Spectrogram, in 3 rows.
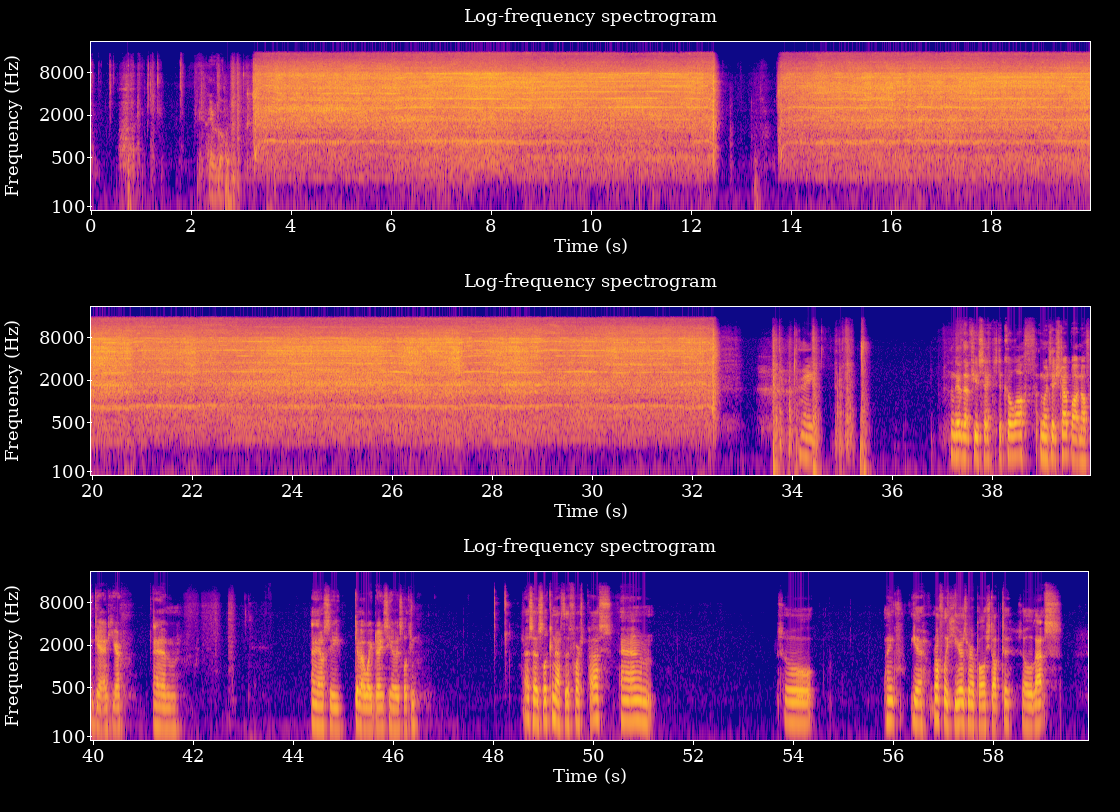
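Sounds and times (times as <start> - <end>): power tool polisher whining: 3.2 - 12.6, 13.7 - 32.6.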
